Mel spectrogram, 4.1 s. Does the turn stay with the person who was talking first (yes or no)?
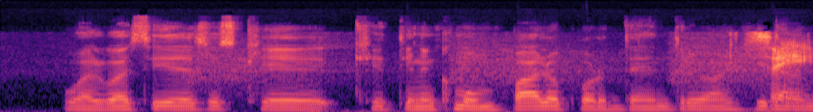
no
